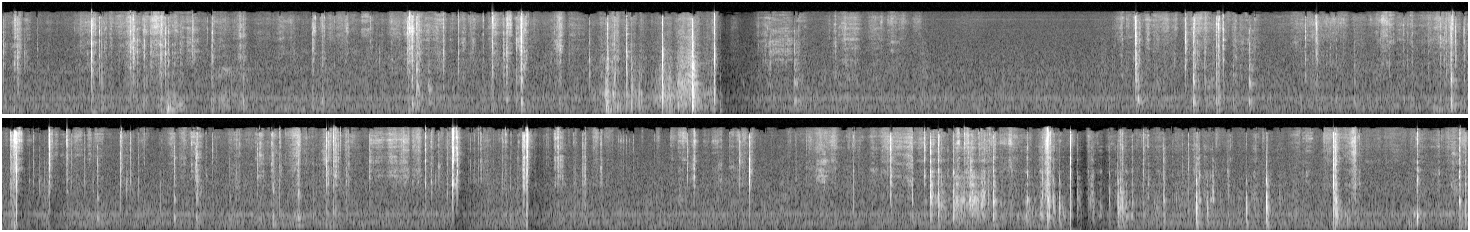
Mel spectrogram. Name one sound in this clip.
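Hands rub and rustle against hard plastic.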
